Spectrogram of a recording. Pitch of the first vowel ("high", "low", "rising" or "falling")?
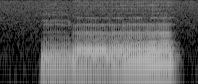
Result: rising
